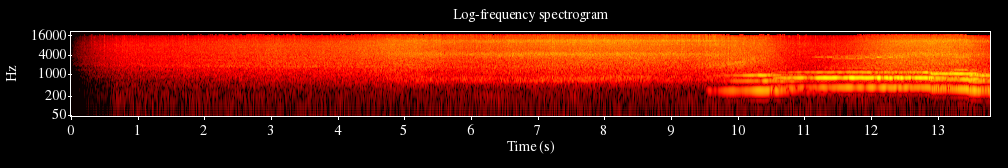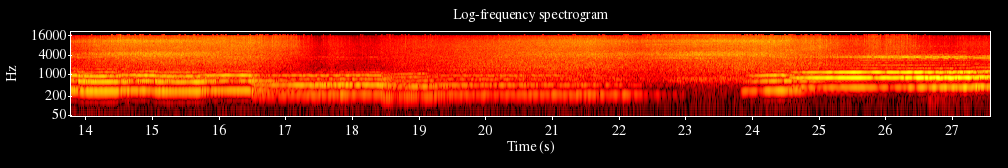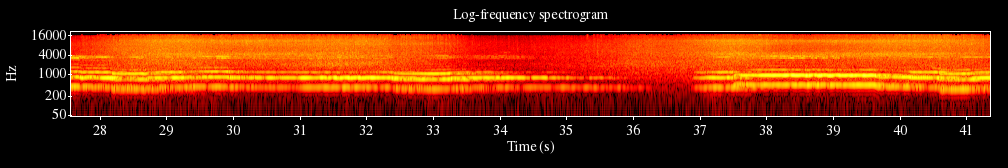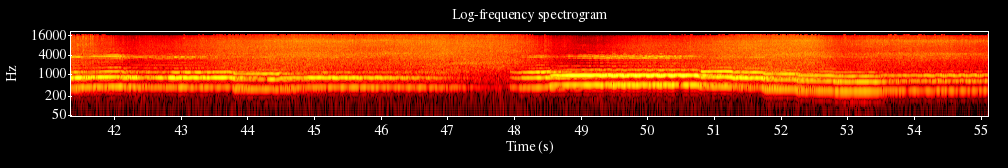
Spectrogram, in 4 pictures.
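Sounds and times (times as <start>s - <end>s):
rain stick: 0.0s - 55.1s
voice: 9.2s - 22.6s, 23.8s - 35.9s, 36.9s - 47.3s, 48.0s - 55.1s.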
